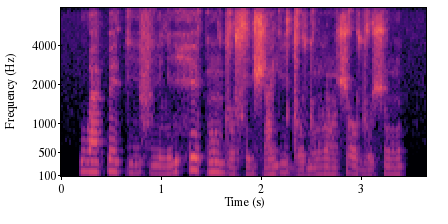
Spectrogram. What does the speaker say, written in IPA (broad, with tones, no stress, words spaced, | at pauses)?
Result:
wa˦k͡pe˦˨ ki˨fi˨li˨˦ he˦˨kũ˧ do˨si˨ʃa˨˦ji˦˨ do˨˦dũ˦lɔ̃˦ ʃo˦˨du˨˦ʃũ˦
